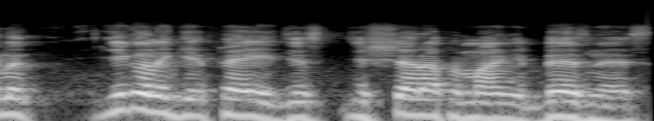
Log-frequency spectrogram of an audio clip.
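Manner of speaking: usual speaking voice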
